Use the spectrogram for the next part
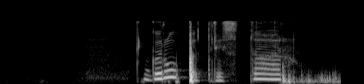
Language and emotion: Russian, sad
